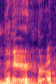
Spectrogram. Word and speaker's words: Mero: I can't never pronounce their names. – It's Jesus and Mero, nigga.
